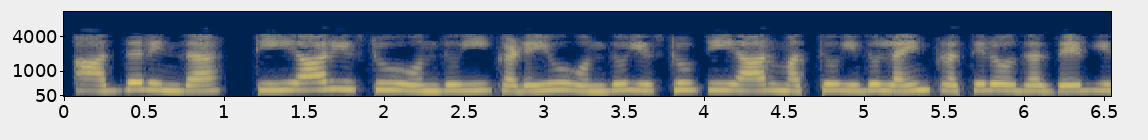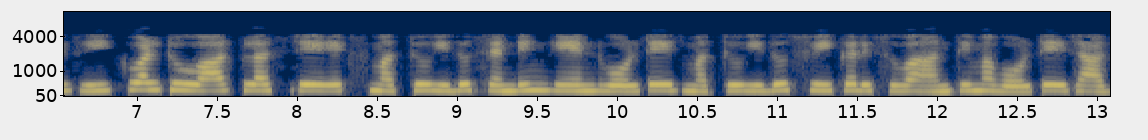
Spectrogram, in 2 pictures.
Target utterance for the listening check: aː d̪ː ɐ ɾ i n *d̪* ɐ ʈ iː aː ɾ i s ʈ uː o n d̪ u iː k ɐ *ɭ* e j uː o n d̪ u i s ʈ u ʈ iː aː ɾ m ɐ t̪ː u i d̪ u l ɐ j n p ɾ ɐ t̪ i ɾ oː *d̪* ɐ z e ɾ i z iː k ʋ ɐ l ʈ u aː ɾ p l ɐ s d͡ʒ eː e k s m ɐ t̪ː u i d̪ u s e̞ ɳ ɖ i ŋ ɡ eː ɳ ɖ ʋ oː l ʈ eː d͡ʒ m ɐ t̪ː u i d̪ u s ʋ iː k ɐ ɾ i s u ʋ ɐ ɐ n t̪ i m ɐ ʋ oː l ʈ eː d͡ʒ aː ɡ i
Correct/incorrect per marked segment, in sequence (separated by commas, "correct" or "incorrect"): correct, incorrect, correct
